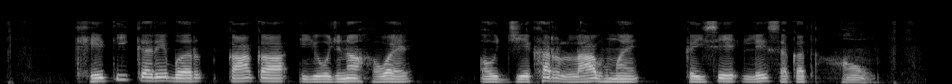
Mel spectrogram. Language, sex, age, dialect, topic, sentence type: Chhattisgarhi, male, 36-40, Western/Budati/Khatahi, banking, question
